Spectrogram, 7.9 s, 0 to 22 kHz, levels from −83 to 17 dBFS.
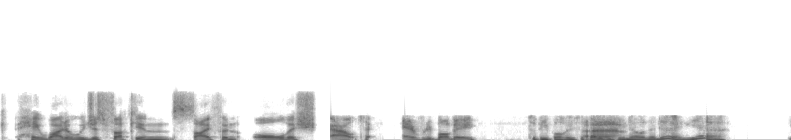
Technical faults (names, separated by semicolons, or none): handover gap; fallback to narrowband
